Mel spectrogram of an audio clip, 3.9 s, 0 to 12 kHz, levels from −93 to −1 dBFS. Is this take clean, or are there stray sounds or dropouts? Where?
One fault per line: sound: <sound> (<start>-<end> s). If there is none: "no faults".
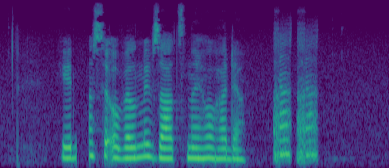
sound: dropout (0.8-0.9 s)
sound: laugh (2.7-3.2 s)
